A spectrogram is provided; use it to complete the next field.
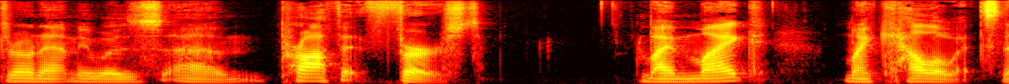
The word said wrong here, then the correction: Michalowicz: Now his name is kind of hard to say. I'm sure I butchered it but it's Mike Michalowicz.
